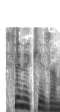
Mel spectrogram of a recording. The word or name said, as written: synechism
